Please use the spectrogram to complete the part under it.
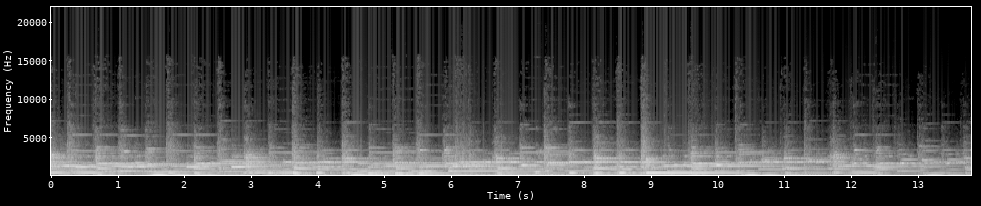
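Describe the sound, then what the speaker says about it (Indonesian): A gambang (Indonesian traditional metallophone) and percussion ensemble playing together, bright struck tones layered over a steady low pulse, continuous and fairly loud throughout. "contoh ya dari memainkan instrumen secara bersama-sama yang disebut dengan gambang"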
